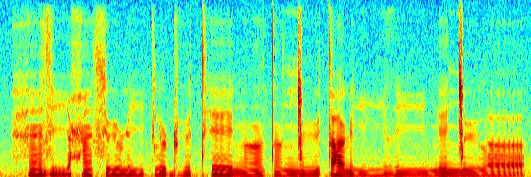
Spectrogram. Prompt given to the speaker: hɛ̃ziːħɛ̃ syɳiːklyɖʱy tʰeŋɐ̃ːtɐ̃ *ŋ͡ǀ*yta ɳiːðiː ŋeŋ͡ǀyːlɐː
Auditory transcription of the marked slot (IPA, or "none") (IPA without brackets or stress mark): ŋ͡ǀ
